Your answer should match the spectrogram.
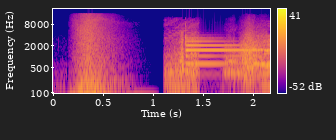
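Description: A TV programme's transition sound effect: a short rush of noise, then about a second in a sudden bright metallic ding that keeps ringing on several steady tones.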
